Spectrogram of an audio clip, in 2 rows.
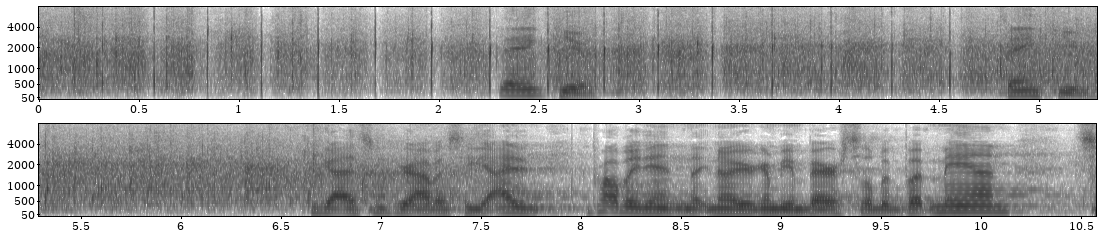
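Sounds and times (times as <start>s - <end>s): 
audience clapping: 0.0s - 7.8s
speech: 2.3s - 2.9s, 4.8s - 5.4s, 6.6s - 10.5s.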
